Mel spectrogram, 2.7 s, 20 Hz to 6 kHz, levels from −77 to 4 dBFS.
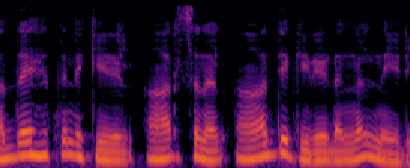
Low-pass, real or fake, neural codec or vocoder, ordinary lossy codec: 5.4 kHz; real; none; none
